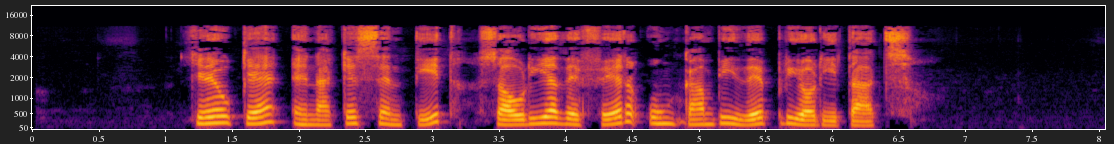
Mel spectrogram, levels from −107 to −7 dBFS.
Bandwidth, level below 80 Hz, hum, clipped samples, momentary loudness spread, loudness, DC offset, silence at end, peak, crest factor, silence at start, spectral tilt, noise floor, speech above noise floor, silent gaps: 11.5 kHz; -68 dBFS; none; under 0.1%; 7 LU; -23 LUFS; under 0.1%; 1.45 s; -6 dBFS; 20 dB; 1.2 s; -3 dB/octave; -83 dBFS; 59 dB; none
